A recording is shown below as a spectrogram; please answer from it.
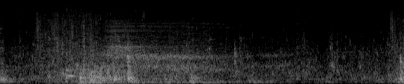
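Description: Oars of a rowboat pulling through the sea, with a rush of water about a second in that fades away and another stroke's rush beginning near the end.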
